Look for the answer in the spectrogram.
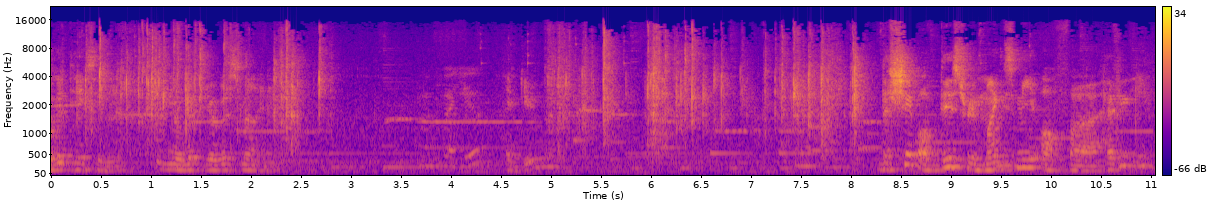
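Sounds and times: plastic snack wrappers crackling: 0:00.0 - 0:02.9, 0:04.9 - 0:08.6
soft background music: 0:00.0 - 0:11.0.

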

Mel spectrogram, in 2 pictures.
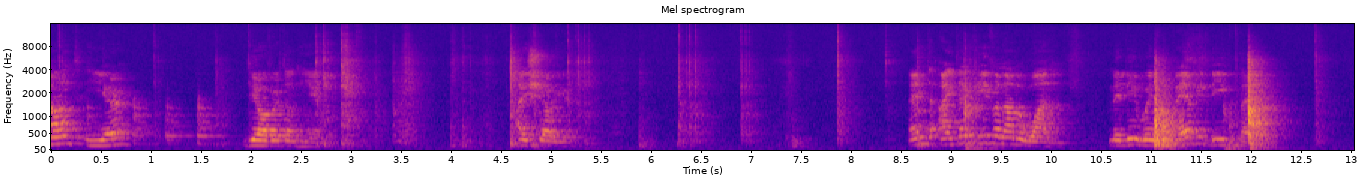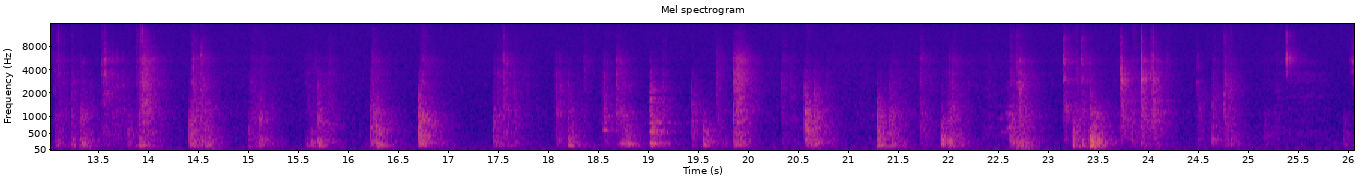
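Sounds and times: wooden didgeridoos knocking: 0:00.0 - 0:03.3
footsteps: 0:00.0 - 0:06.1, 0:13.1 - 0:25.3.

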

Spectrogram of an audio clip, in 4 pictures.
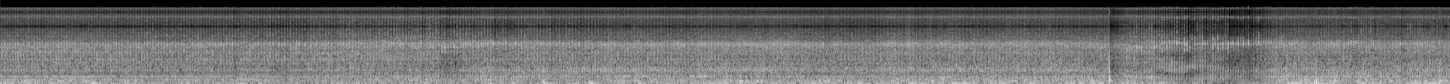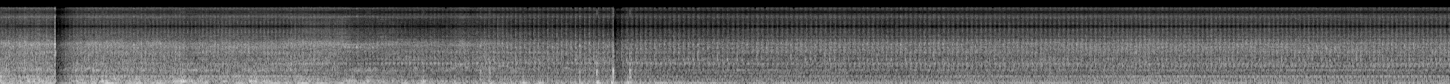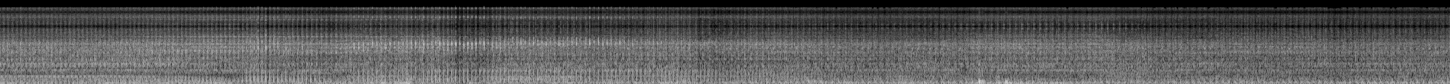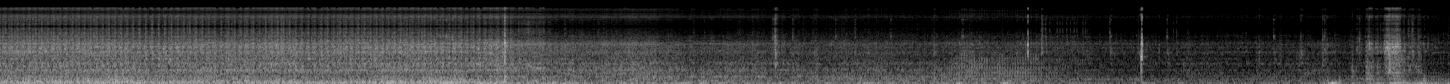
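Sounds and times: kart engine running: 0:00.0 - 0:58.0.

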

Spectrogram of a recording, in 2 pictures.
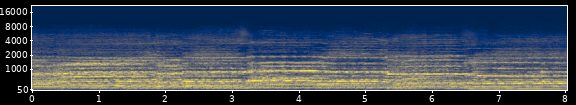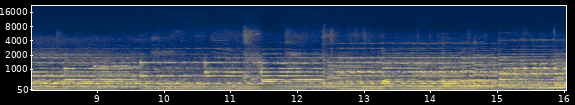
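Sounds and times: group singing a hymn: 0:00.0 - 0:16.0.

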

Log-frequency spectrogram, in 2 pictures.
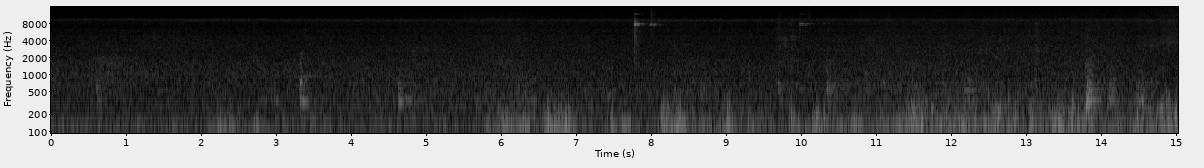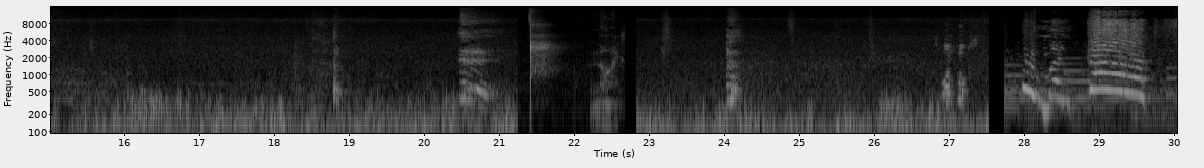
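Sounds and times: metal clinks: 0:07.8 - 0:08.2.

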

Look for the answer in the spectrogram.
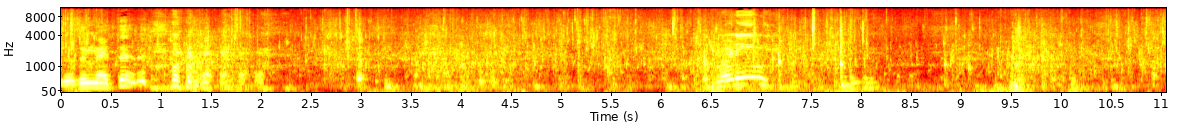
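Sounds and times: water lapping against boat hull: 0:00.0 - 0:11.0.

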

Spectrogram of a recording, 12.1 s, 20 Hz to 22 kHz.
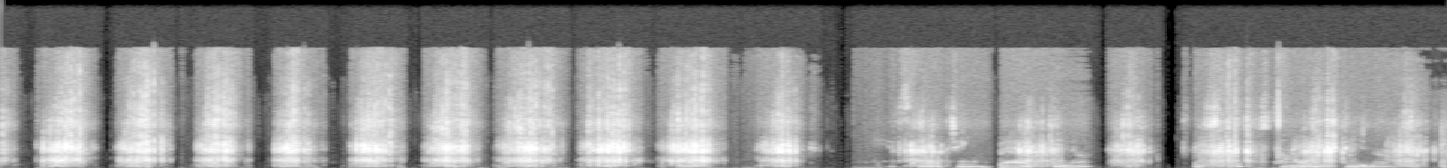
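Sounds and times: fingernails scratching fabric: 0:08.5 - 0:12.0.

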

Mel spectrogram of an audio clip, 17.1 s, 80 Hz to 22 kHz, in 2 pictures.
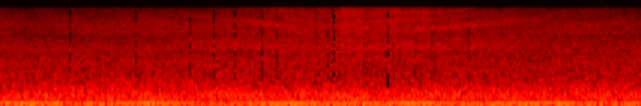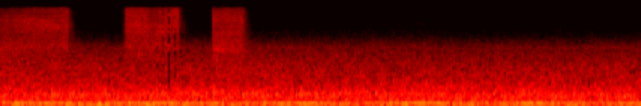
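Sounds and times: paint spray gun hissing: 0:00.0 - 0:09.5, 0:10.2 - 0:11.9
ventilation fans humming: 0:00.0 - 0:17.0.

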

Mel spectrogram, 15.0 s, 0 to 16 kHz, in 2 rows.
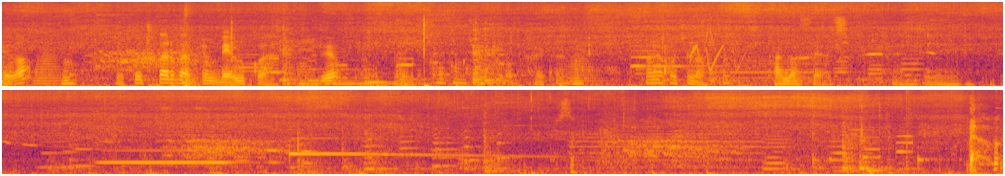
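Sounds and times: faint frying sizzle: 0:00.0 - 0:15.0
background music sliding note: 0:01.5 - 0:07.2, 0:07.8 - 0:14.5.

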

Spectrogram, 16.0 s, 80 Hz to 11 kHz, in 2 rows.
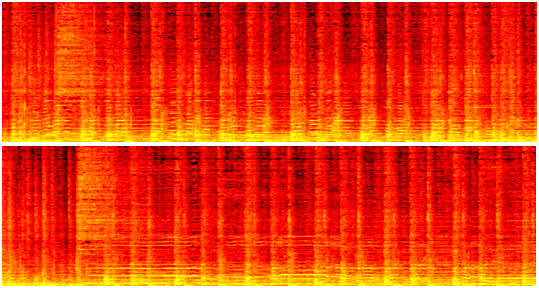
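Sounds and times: live band playing: 0:00.0 - 0:16.0
steady drum beat: 0:00.0 - 0:16.0.

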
